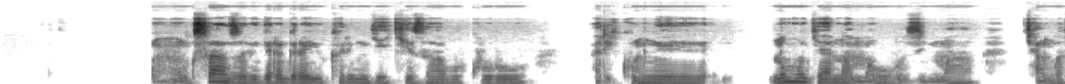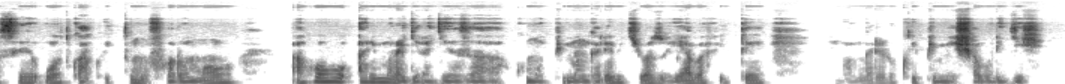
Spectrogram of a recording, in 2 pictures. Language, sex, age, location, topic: Kinyarwanda, male, 18-24, Huye, health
